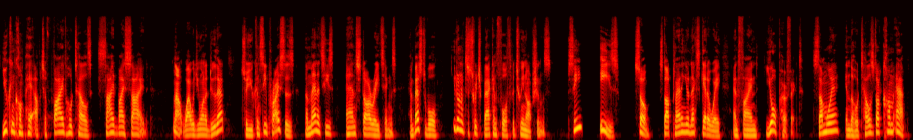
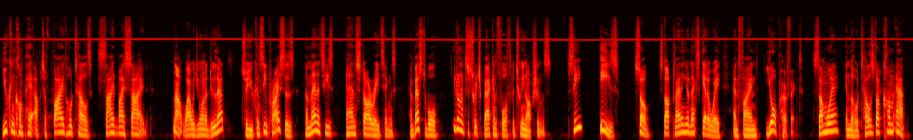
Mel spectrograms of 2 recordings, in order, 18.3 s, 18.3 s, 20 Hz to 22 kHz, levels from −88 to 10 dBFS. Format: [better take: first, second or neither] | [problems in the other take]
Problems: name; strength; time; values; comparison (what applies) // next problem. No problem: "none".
first | high-pitched whine; faint; throughout; 8 kHz, 20 dB below the speech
